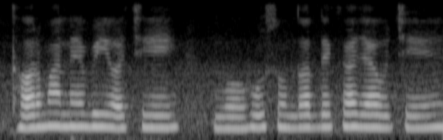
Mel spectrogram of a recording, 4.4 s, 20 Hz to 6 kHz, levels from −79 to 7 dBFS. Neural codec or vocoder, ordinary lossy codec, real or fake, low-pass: none; Opus, 64 kbps; real; 5.4 kHz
